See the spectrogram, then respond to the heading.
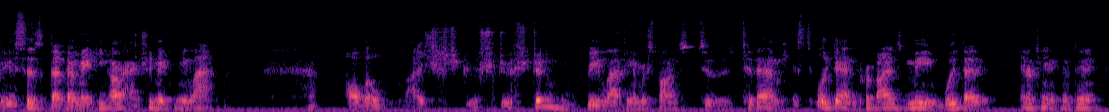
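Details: Adult man with a very severe stutter since childhood who says he still stutters profoundly and wears a SpeakEasy in-ear device when speaking to groups; stuttering.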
